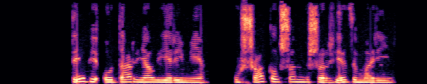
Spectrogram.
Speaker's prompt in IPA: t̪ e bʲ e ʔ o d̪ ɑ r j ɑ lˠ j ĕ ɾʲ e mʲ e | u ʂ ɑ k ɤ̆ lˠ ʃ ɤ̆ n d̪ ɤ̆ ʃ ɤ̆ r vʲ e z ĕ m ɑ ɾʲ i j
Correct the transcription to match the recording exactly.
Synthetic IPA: t̪ e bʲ e ʔ o d̪ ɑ r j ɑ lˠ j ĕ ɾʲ e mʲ e | u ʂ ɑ k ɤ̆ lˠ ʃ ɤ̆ n d̪ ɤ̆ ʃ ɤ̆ r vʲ e z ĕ m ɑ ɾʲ i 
